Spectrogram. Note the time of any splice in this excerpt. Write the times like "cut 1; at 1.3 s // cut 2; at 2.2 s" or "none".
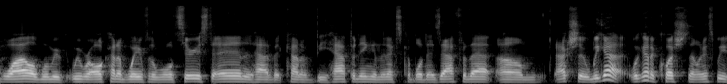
cut 1; at 4.9 s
